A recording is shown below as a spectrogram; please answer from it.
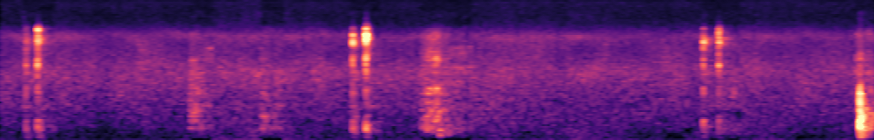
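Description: Near silence with a few faint, sharp clicks, some in quick pairs.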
